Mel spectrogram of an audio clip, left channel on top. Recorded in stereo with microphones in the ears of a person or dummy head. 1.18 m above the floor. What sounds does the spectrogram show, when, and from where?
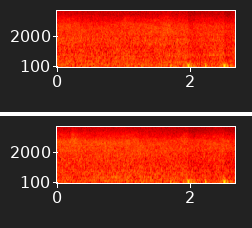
1.7 s running footsteps: 20° right (ahead or behind)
